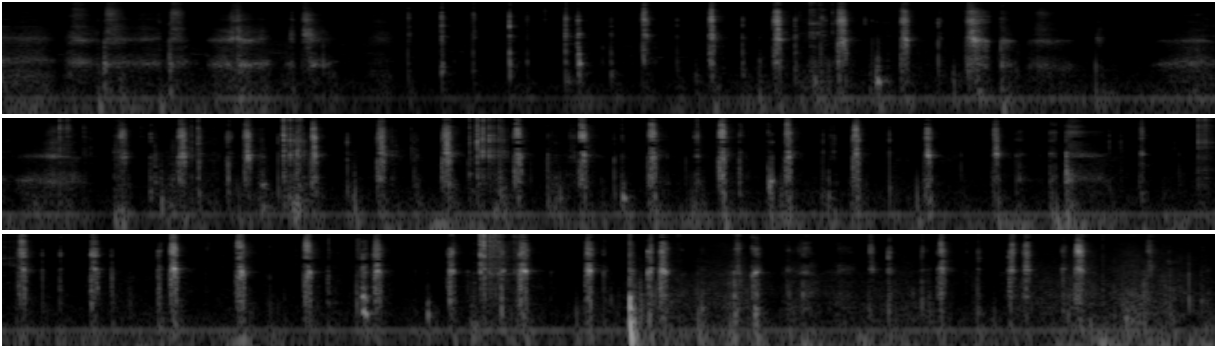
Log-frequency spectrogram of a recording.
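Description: A fast, uneven run of sharp clicks and pops, several a second, with brief stretches of voice-like sound in the first two seconds and again about nine seconds in.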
